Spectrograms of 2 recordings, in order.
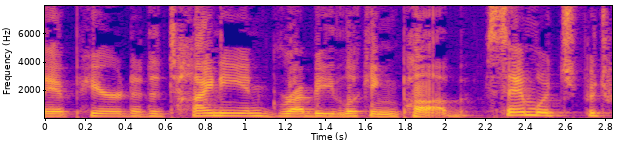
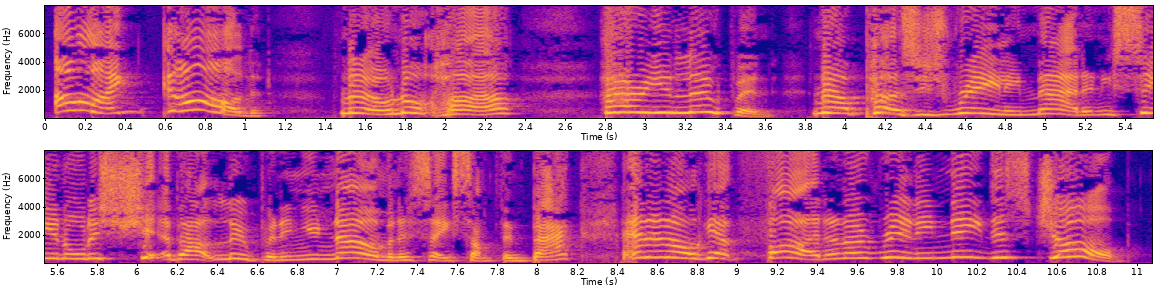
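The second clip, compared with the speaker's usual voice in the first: high frantic pleading; panicked; 12 semitones higher than usual. A narrator's reading. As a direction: spill it all out in a frenzy. William panicking.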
